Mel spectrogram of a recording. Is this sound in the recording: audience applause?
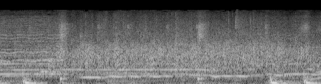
yes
